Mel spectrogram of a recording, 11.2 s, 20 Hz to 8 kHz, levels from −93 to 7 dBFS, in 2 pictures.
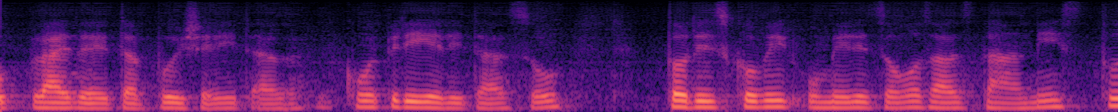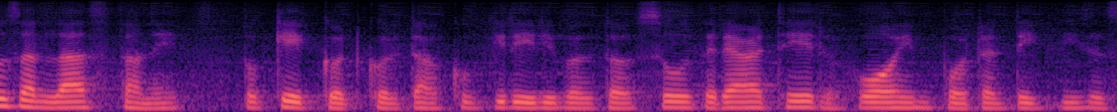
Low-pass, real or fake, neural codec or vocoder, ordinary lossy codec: none; fake; codec, 16 kHz, 0.2 kbps, FocalCodec; none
